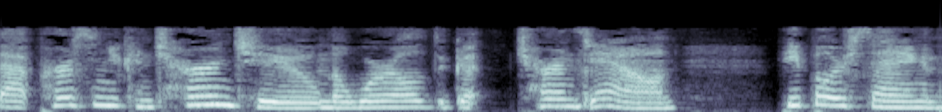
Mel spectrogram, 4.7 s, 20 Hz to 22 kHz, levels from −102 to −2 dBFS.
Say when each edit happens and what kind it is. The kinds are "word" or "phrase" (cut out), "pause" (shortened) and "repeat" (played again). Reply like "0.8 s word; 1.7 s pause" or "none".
1.6 s word; 2.9 s word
